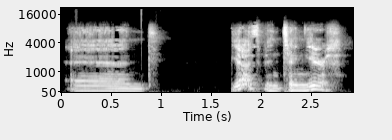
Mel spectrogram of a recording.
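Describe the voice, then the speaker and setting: A man's voice: fairly low pitch, slow, darkish tone. A middle-aged man co-hosting a podcast in a casual, conversational chat. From United States and Nigeria. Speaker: podcast co-host.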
